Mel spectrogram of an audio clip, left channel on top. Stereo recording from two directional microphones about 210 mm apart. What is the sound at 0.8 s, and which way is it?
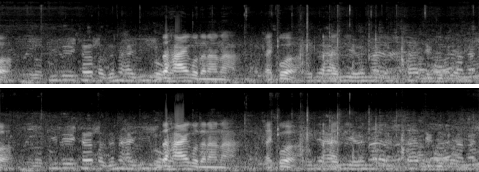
Speech, 5° left (ahead or behind).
